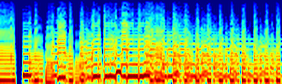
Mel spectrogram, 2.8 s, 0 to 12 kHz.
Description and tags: These short noise loops were made with a free buggy TB-303 emulator VST.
